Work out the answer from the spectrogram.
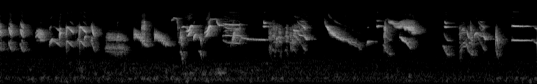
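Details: Young male common linnet singing in winter, a fast continuous twittering run of chirps, trills and short buzzy notes between mid and very high pitch, with brief nasal whistles, barely a pause across the phrase.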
